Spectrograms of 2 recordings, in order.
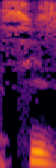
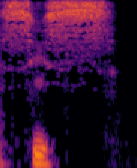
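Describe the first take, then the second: First: The final consonant sounds like z. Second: The final consonant sounds like s. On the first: "on prononce sise et dise" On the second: "on les prononce 6 et 10"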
